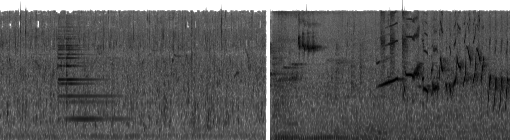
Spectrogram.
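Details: White-rumped shama, a champion-class bird with a full, rich repertoire of mimicked phrases (isian), used as master training material: quiet hiss with faint steady whistles, then loud rising whistles and rapid repeated sharp notes in the final seconds.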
